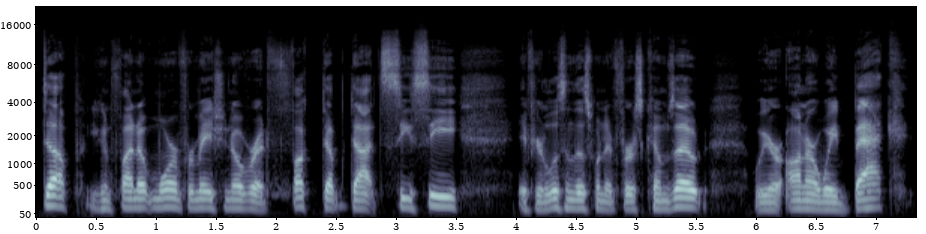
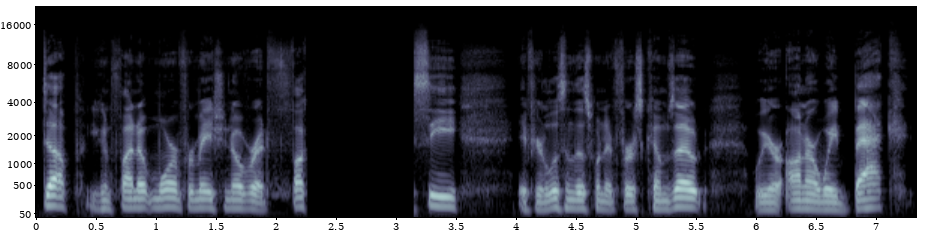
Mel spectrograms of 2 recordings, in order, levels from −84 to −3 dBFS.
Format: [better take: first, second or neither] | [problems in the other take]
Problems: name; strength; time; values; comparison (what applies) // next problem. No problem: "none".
first | audio cutting out; at 2.5 s for 1 s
